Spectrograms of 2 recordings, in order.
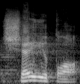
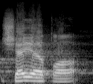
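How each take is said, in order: First: The y joins straight into the t. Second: An extra vowel separates the y and t. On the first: The speaker calls it right. "Straight to join it" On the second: The speaker calls it wrong. "And not shayata. That's wrong"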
